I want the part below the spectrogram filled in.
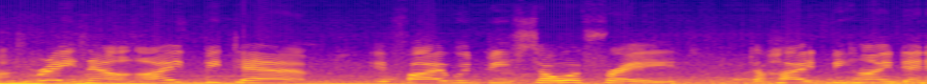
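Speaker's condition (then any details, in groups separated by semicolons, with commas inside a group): No condition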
